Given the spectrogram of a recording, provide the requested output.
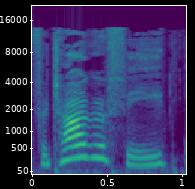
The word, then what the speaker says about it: photograph: The first word is stressed on the first syllable, so photograph sounds like photograph. The second word is stressed on the second syllable, photography, so the word comes out photography.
